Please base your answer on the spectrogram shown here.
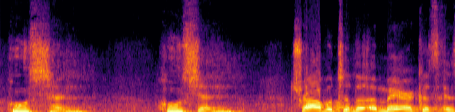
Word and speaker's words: Hoshan: In the 4th century, a Manchurian Chinese missionary under the Shang dynasty named Hoshan, H-O-S-H-A-N, or pronounced Hushan, traveled to the Americas in search of his people.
